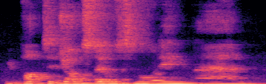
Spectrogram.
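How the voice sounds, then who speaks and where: A carpenter and builder narrates a casual DIY vlog, practically walking through his renovation step by step as he works in a bungalow room indoors. His voice sits fairly high with little pitch movement, a measured pace, and a warm tone. He holds a phone while working, so the bare room sounds echoey with faint noise.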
